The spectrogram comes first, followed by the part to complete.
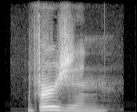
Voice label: "version", English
